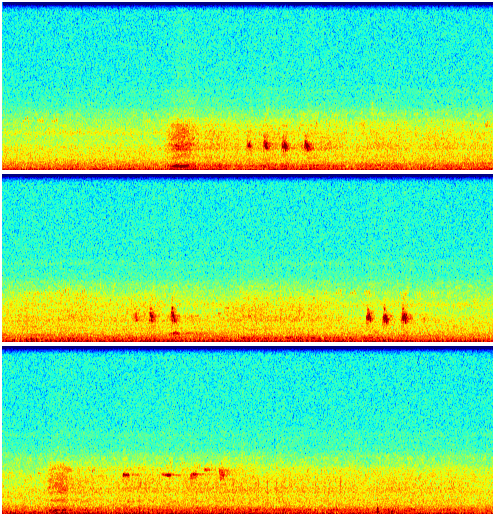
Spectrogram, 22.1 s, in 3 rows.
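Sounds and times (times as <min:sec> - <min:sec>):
low steady rumble: 0:00.0 - 0:22.0
faint bird chirps: 0:02.4 - 0:06.0, 0:06.9 - 0:14.0, 0:15.1 - 0:21.8.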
